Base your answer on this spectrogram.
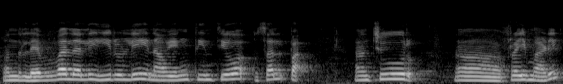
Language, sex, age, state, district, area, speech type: Kannada, female, 60+, Karnataka, Mysore, rural, spontaneous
